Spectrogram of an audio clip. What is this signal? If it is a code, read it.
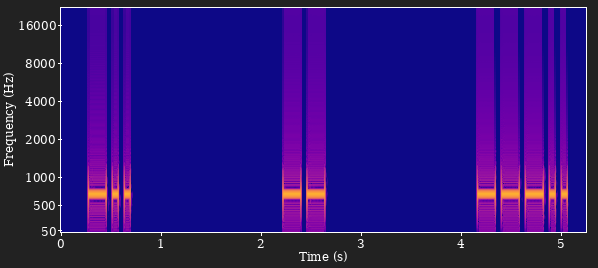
Morse code, heard as a keyed tone, about 20 wpm, spaced as for 5 wpm, 700 Hz. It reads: DM8
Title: 243 Lesson 39e - Letter z - Three Characters 20wpm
